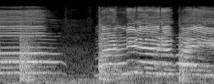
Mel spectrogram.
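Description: A group of women and girls singing a Malayalam Christmas carol in long held notes, breaking off briefly about halfway before the next phrase.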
